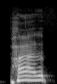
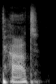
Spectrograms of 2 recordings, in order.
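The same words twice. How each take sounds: First: The T at the end is soft. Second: The T at the end is hard. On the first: "he'd try to soften the T" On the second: "instead of Pat"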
